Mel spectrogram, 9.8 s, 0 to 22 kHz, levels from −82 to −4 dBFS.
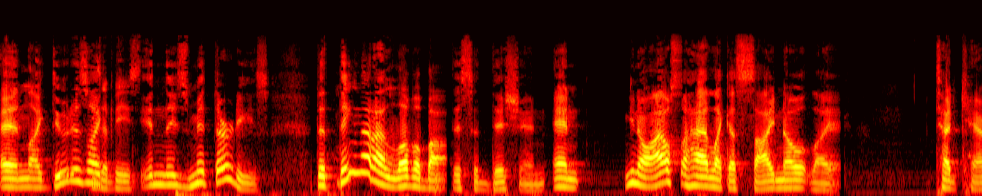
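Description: Low-delay AAC compression runs through the whole speech clip. The voice has a rough, grainy texture with noise filling the gaps between pitch harmonics. This is likely from a low-delay codec such as AAC-ELD, whose short frames resolve harmonics poorly and fit a bitrate near 32 kbps.

AAC frame loss with concealment strikes at 4.35 to 4.57 s, 6.75 to 6.85 s and 8.29 to 8.50 s, gaps of 140 ms, 60 ms and 140 ms. The decoder patches each gap from the last good spectrum, leaving smeared, noisy, phasey stretches.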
